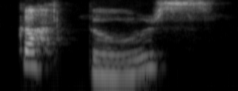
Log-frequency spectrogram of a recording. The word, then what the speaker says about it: quatorze: 14th is pronounced as quatorze, quatorze, quatorze, quatorze.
